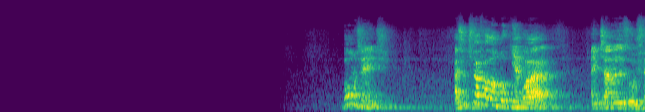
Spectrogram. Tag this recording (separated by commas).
Speech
